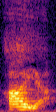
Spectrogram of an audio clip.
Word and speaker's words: Ahya: about an upcoming book called the legend of ayah i thank god that right written by matthew calvis thought i mispronounced your name that's all right you actually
